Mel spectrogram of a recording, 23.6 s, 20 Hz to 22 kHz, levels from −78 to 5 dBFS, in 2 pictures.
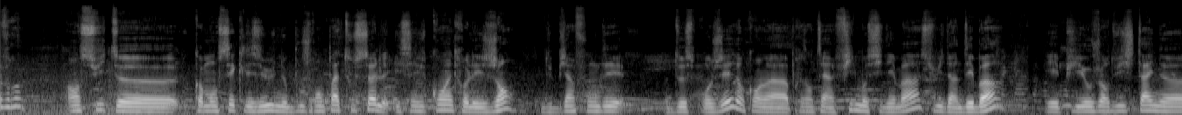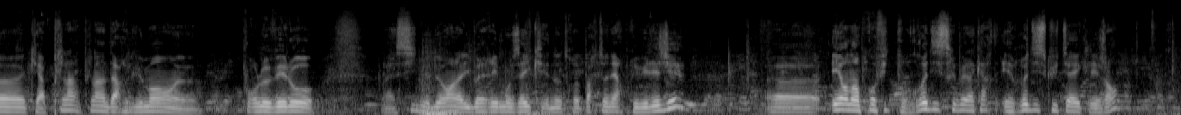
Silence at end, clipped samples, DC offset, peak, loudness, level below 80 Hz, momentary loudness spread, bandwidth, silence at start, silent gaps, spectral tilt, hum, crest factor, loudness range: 0 s; under 0.1%; under 0.1%; -6 dBFS; -27 LUFS; -48 dBFS; 16 LU; 17.5 kHz; 0 s; none; -6 dB/octave; none; 20 dB; 5 LU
